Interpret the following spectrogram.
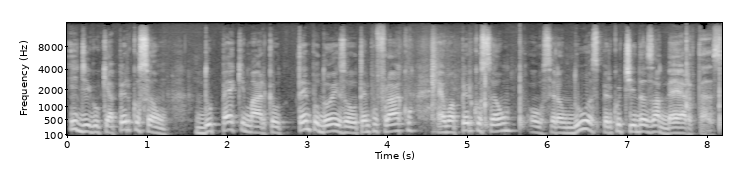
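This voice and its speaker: A music teacher with a Brazilian Portuguese accent talks through a classroom method. The delivery is methodical, and the speaker pauses to restate and correct terms along the way. The voice has a mellow, dark tone at a middling pitch. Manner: methodical, often rephrasing and correcting terms mid-sentence.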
